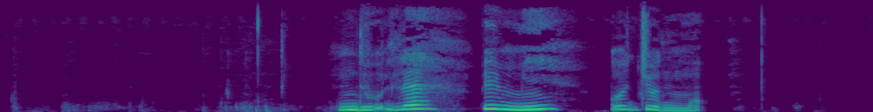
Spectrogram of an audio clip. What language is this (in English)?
Mungaka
